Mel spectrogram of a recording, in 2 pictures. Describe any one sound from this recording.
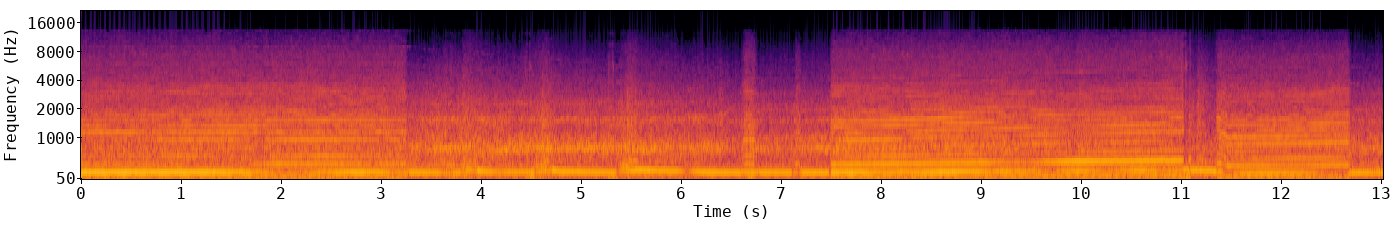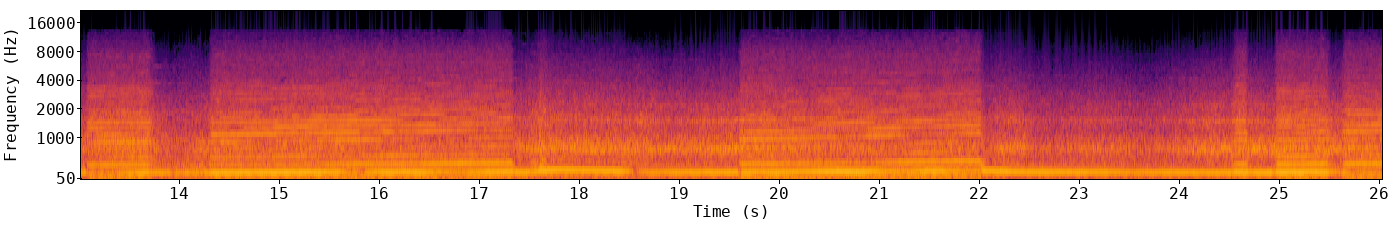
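A racing car engine roars steadily, rising in pitch as it speeds up and dropping sharply at each gear change.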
